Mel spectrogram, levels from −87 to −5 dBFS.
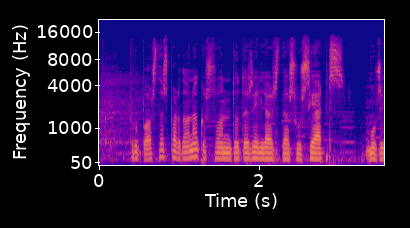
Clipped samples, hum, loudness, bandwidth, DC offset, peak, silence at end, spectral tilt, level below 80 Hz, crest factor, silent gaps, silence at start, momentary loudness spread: under 0.1%; none; -35 LUFS; 15 kHz; under 0.1%; -16 dBFS; 0 s; -4.5 dB/octave; -66 dBFS; 20 dB; none; 0 s; 8 LU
